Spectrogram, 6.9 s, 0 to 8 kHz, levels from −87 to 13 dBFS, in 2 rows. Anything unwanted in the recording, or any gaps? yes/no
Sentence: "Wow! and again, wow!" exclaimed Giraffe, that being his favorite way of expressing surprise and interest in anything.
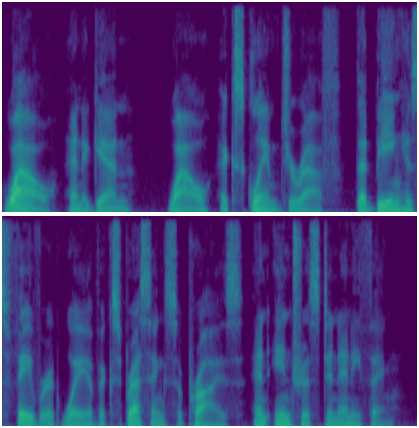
no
